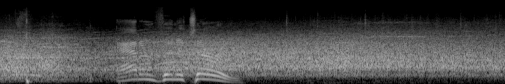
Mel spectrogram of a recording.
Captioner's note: cheering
